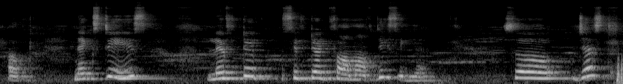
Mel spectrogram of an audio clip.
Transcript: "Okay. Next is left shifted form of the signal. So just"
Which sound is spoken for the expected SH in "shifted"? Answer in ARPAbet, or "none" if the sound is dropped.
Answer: S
